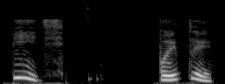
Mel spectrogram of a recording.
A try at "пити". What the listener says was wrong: Пыты. So infinitive of Ukrainian is ended with e. In Russian ended with мягкий знак. sign, soft letter sign.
